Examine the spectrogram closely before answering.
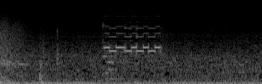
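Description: A cell phone rings briefly.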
